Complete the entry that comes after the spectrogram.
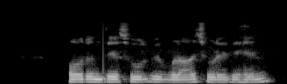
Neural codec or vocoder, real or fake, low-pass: none; real; 7.2 kHz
